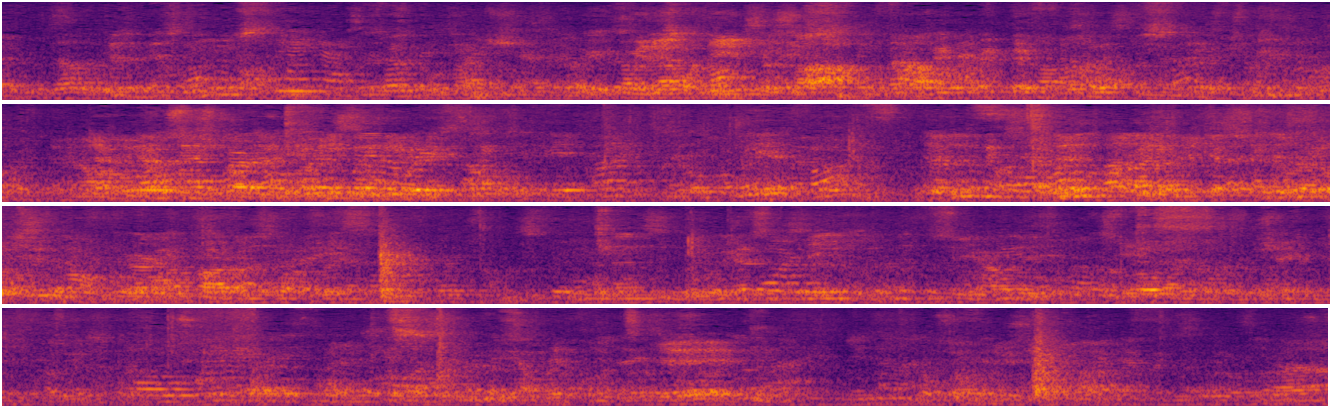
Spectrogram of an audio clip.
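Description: People in an audience chatter and murmur in a large echoing hall.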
